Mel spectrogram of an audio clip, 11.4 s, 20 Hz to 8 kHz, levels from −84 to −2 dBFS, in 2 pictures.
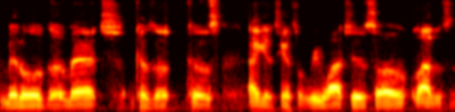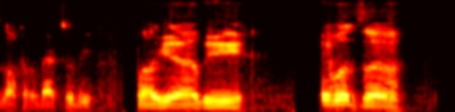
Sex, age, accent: male, 30-49, American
